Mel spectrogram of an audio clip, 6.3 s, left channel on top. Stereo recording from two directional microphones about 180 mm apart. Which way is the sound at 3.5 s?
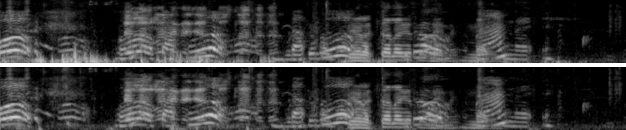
25° left (ahead or behind).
